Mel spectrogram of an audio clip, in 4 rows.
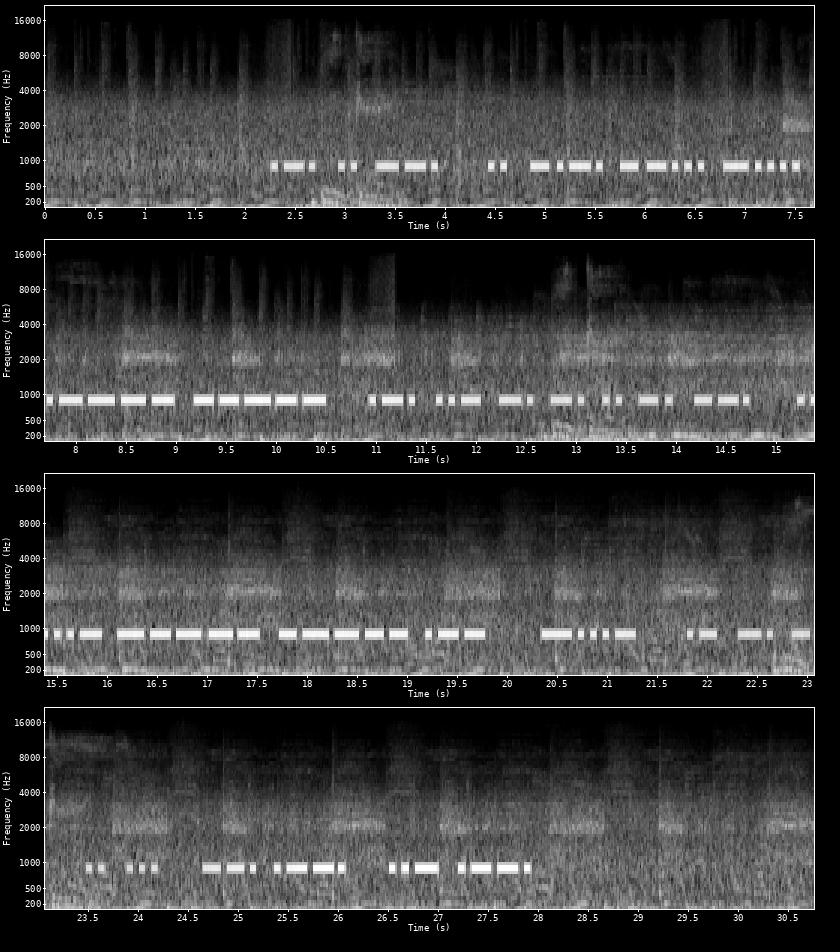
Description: Morse code, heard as a keyed tone, hand-sent with a bug key, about 19 wpm, 890 Hz, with radio static and fading. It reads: RIG IC7610 RUNNING 400W <BT> ANT IS GP UP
